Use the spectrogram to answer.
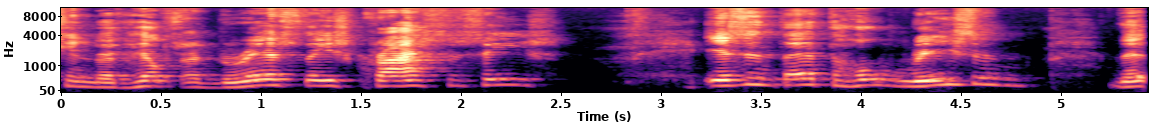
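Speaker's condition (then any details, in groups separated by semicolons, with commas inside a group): Cerebral palsy; uses wheelchair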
